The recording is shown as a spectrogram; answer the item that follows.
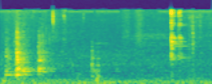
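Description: A few light clicks and clinks of handling noise, scattered through the two seconds.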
